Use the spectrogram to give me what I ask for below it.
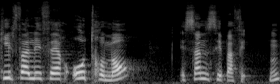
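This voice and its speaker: A woman with an Italian accent speaks in a high voice. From Italy. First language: Italian (speaking French). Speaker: business school professor. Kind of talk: lecture.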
